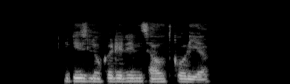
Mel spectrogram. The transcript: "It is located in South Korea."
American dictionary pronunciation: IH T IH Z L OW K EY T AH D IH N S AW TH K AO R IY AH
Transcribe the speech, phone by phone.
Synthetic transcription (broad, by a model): IH T IH Z L OW K EY T AH D IH N S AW T K AO R IY AH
